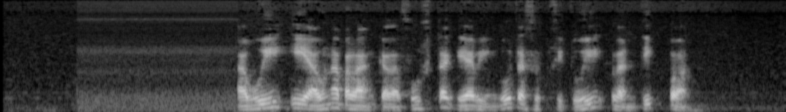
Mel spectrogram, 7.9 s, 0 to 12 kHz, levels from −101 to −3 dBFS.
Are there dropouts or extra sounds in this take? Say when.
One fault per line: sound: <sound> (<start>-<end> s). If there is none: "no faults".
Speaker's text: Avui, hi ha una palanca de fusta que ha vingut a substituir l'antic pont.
no faults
